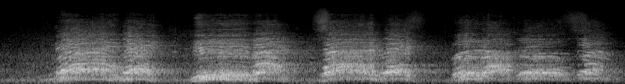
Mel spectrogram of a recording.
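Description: Crowd of protesters chanting a slogan in unison, four shouted phrases of about a second each in a steady rhythm.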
